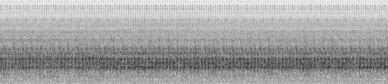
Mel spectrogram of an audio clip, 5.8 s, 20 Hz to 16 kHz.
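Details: 2009 Hyundai i20 petrol at idle before water pump replacement: a steady rough clatter, two or three pulses a second, first thought to be camshaft, timing belt, oil pump or lifters. The cause was a faulty water pump bearing.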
